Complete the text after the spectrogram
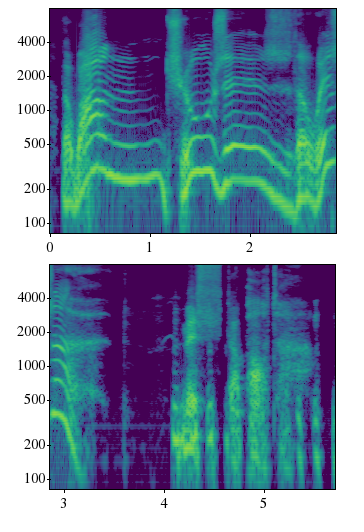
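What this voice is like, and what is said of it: High, creepy Mr. Ollivander impression. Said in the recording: “he had that sort of voice that could be very threatening and very high, and you know, a little bit creepy ... that's not a particularly great impression ... Mr. Ollivander”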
